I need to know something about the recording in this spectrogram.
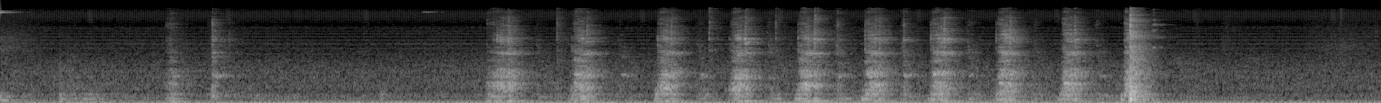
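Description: Large dressmaker's shears cutting through fabric on a table: a run of short crisp snips, about two or three a second, starting a few seconds in, the loudest one near the end.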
